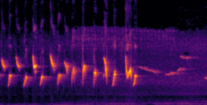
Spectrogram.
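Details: Green leafbird, a kept songbird used as a lure to make silent birds sing: a rapid series of about fourteen sharp whistled notes, each dropping from high to lower pitch, then a faint thin trailing whistle.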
